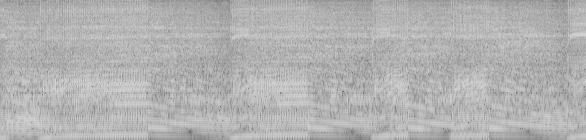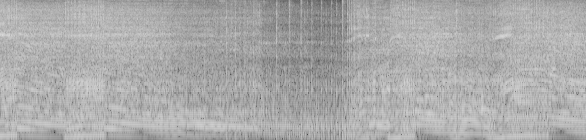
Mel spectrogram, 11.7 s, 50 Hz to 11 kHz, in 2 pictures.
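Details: Homelite XL Automatic chainsaw after repair (new bar stud; a fuel fault had made it run only on full choke), half warm on a cold morning, started in about 6 pulls: snaps cleanly from idle to a high scream and back, repeatably, high speed tuned close enough. Runs normally.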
